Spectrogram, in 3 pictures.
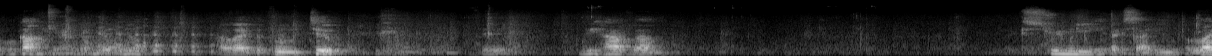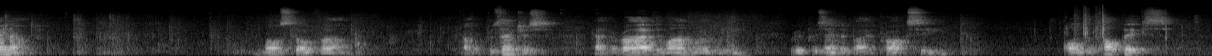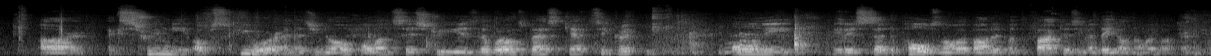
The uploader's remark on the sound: This lecture was a part of The Ninth Annual Lady Blanka Rosential Kosciuszko Chair Spring Symposium. At The Institute of World Politics.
